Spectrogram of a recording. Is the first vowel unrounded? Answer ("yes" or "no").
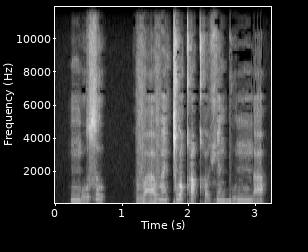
no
